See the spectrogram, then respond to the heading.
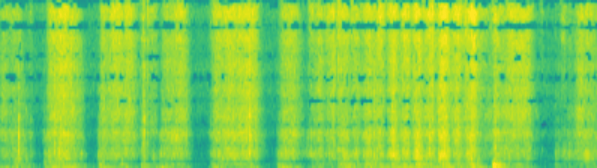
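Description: Long nails scratch across a pair of distressed, ripped blue denim jeans lying flat. The sound is a soft, dry rasping in repeated strokes separated by brief pauses, with a coarse fabric texture that extends into the high range.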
